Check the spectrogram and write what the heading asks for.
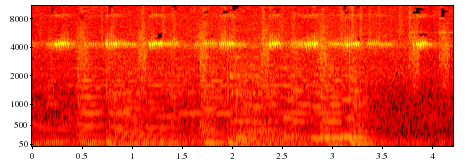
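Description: Crickets chirping at night, short regular chirps about two a second. A soft music score with low held notes plays beneath them.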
